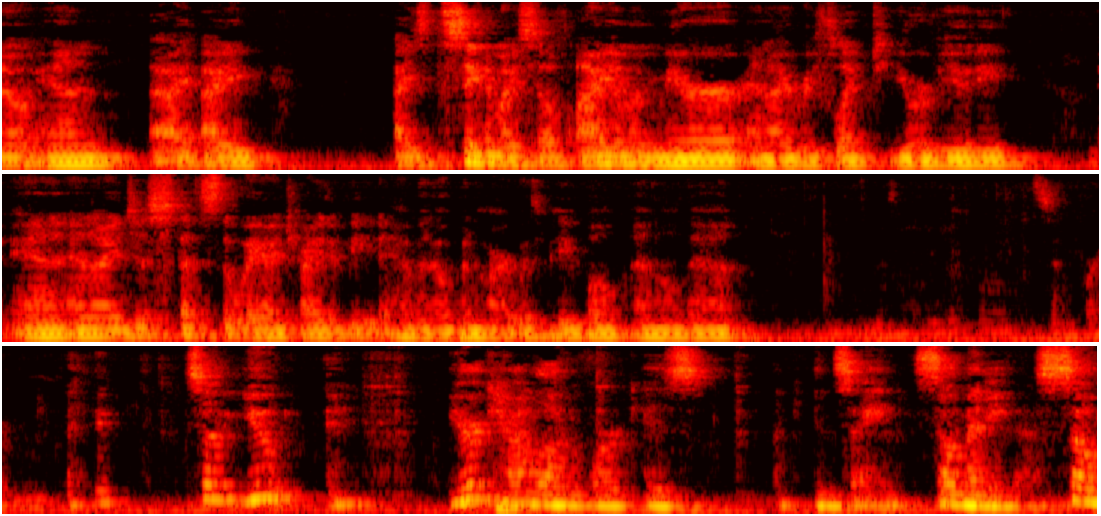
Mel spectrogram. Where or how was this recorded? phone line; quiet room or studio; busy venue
busy venue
